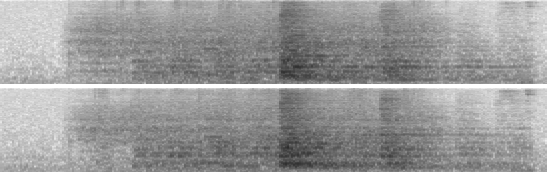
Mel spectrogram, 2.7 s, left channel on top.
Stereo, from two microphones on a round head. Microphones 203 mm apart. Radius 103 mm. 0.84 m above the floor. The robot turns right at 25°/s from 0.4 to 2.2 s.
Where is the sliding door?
Straight behind, 2 m; by 2.6 s 140° right, 2 m.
